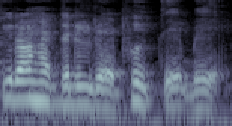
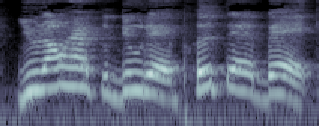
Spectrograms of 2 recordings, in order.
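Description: First: Quieter, softer, lower and gently dismissive; calmer retake. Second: A bit raised, firm order to put it back; mock guard telling her to stop; guard's firm order. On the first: Retold or imitated. Guard gently tells her she needn't bother, quiet and calm. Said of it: "I think she was like". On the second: Female guard orders her to put it back, firm and raised. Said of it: "she was like".

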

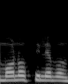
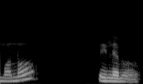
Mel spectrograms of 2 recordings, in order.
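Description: First: Said in the usual way. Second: "monosyllable" very slow, split after মনো; broken into parts. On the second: Shown as a demonstration. Teacher giving class the new term, slow and split. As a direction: draw out "monosyllable" part by part, softly dropping away.

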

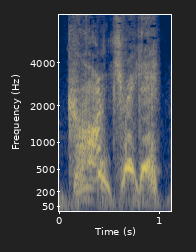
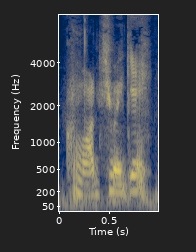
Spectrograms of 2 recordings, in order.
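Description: First: Upbeat rallying call; excited cheer. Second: Breathy whispered urging; hushed cheer for a friend. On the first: Urging friend on, now aloud. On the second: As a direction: whisper the encouragement under your breath. Urging friend on, then louder. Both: Real, not acted.

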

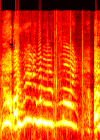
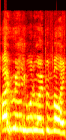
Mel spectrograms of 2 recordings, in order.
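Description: First: Excited pleading. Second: Said in the usual way. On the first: Acted. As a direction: beg harder the second time. [name] repeats wish, second louder.

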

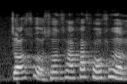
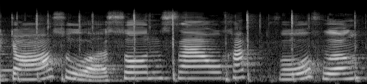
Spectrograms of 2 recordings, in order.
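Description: First: Rattled off in one go; quick recitation. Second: Drawn out word by word; slow recitation. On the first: Teacher recalling the memory phrase for pupils, quick recitation. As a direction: run through the phrase briskly. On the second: Teacher giving pupils a memory phrase, slow recitation. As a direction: recite it slowly, stretching the words. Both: Shown as a demonstration.

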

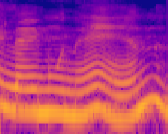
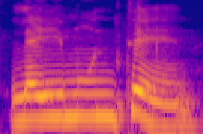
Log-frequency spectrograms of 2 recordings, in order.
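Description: First: ليمونين said without a T, "laymuneen"; te marbuta dropped. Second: ليمونتين with the T sounded, "laymunteen"; te marbuta pronounced. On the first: Teacher shows learners the wrong dual: ليمونين with no T. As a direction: leave the T out of ليمونين. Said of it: "no, I have to pronounce". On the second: Teacher shows learners the correct dual: ليمونتين with its T. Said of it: "I have to pronounce the te marbuta". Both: Shown as a demonstration.

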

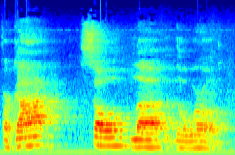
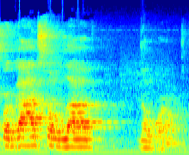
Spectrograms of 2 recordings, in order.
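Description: First: Even slower, falling on "God"; preacher's meditative repeat; slower reverent repeat. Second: Very slow, weighty "For God so loved the world"; solemn slow quote; slow scripture reading. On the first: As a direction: let each word of "For God so loved the world" land. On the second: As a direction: read the verse word by word, leaning on "God". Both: Shown as a demonstration. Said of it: "Think about that".

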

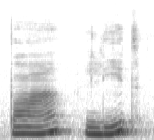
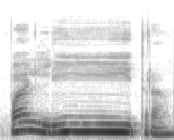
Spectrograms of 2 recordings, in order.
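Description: First: Палітра in three slow, separate syllables, "па - літ - ра"; split into syllables. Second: Палітра with a long, loud, drawn-out І in "лі"; stress on І. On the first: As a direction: break Палітра apart with a clear pause after each syllable. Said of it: "Ділимо на склади". (Палітра повільно, по складах: па - літ - ра) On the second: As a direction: stretch and punch the stressed second syllable of Палітра. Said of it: "І наголос". (Палітра з протяжним наголосом на «лі») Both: Shown as a demonstration.

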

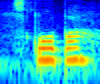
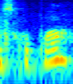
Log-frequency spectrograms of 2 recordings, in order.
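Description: First: Скопа stressed on the О, СКО-па; stress on first syllable. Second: Скопа stressed on the final А, ско-ПА; tentative, softer скопа with stress moved to the end; stress on last syllable. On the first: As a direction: lean on СКО at the start of Скопа. First guess at the word's stress. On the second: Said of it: "якщо десь неправильно наголос ставлю". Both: Real, not acted.

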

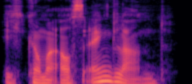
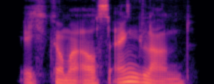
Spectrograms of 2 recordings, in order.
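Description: No difference in how they are said.

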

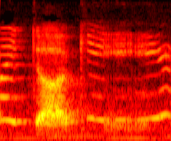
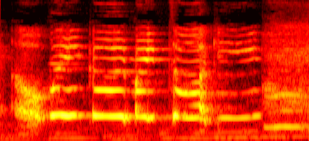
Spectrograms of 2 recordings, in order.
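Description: First: High, slow whiny fake sob; mock wail. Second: High, drawn-out fake crying; mock wail. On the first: Gamer grieving a second virtual dog, mock wail. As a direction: stretch it out like a pouting cry. Mourning her dog again. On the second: Gamer mourning her virtual dog, hammed-up wail. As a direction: ham up a whiny sob over the pet.

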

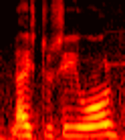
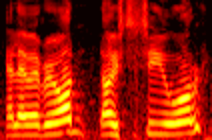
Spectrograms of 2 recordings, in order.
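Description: First: Said in the usual way. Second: Loud, higher, beaming hello to the crowd; loud greeting. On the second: Pretend. Player greets the in-game crowd, loud and bright. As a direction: call it out to everyone like a host.

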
